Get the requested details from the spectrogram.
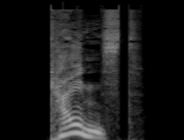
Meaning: second-person singular present of keimen
- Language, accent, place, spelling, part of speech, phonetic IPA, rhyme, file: German, Germany, Berlin, keimst, verb, [kaɪ̯mst], -aɪ̯mst, De-keimst.ogg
